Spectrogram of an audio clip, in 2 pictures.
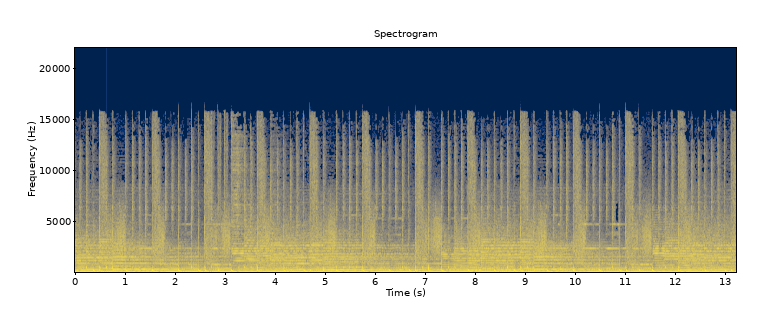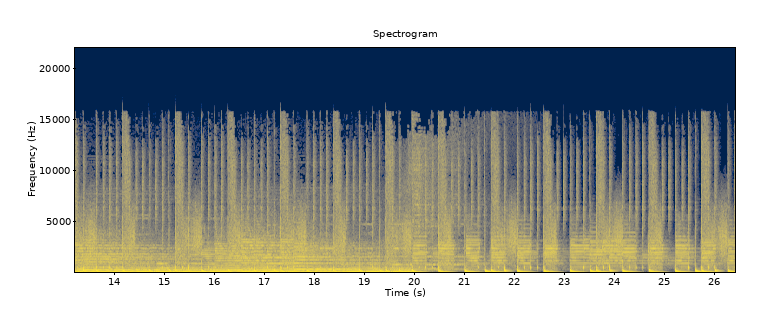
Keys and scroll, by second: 15.7 super+d.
